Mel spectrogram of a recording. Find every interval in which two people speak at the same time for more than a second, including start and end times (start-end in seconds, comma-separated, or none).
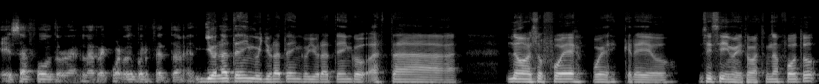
none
